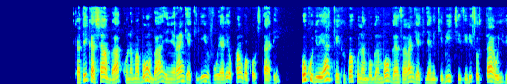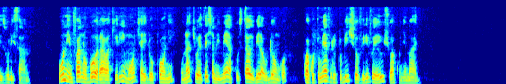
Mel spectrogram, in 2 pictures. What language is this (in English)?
Swahili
